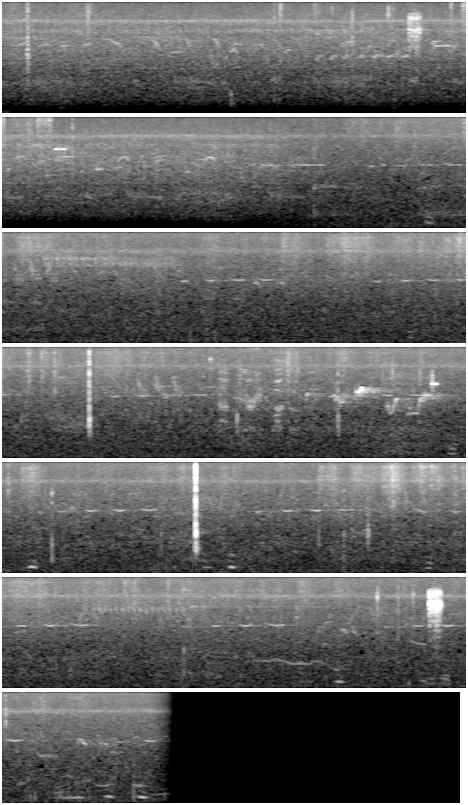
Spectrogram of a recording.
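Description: Faint outdoor ambience: a soft, evenly pulsing high chirp runs through it, with scattered sharp clicks and a few short low sounds near the end.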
